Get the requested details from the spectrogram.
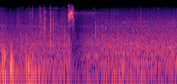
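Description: A monkey gives a short shriek.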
